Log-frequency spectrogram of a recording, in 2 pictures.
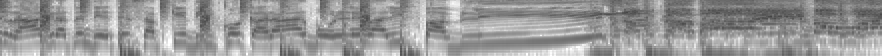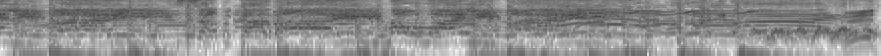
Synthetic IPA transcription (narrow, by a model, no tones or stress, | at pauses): ɾaːɡɾət̪ənd̪eːt̪esɐbked̪ɪnkokɐɾaːɾboːlneʋaːlipɐbli | sbkabʱamalibʱa | sɐbabamɐaːlibʱa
